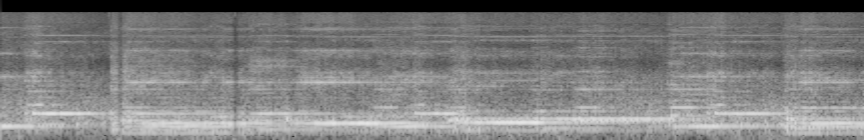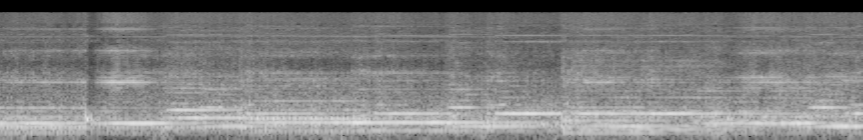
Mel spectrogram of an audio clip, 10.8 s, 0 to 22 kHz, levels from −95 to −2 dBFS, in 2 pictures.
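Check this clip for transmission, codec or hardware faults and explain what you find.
There are two short stalls from a late packet, around 0.72 to 0.77 s and again around 1.44 to 1.49 s. Each time a packet didn't turn up when due, the jitter buffer ran dry, and the receiver stretched the last bit of sound, for 26 ms and then 27 ms, until the packet arrived and playback resumed from the same spot. Nothing is lost, but the sound hangs for a moment with a brief buzz or dip, and the overall delay grows by those amounts each time.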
